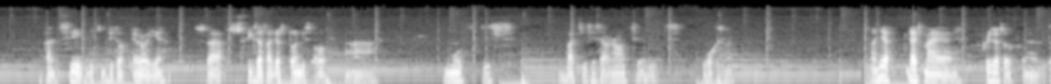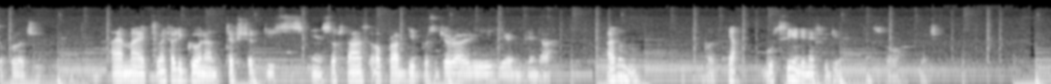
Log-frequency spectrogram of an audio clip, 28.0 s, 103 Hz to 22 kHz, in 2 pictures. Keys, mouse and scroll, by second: 0.0-0.5 scroll up 1, 0.6 click, 1.1 shift+middle drag, 1.5-1.8 scroll up 4, 2.4 shift+middle click, 3.0 Tab, 4.5 click, 5.4 click, 6.3 g, 7.5 click, 8.8 click, 9.0 g, 9.8 click, 10.5 click, 10.8 g, 11.9 click, 12.1-12.8 scroll down 4, 12.4 Tab, 13.0 alt+a, 13.2-14.9 middle drag, 15.3-16.0 shift+middle drag, 16.3-16.7 middle drag, 17.3-18.4 scroll up 5, 18.5-19.0 scroll down 2, 19.0-19.6 middle drag, 20.3-20.6 shift+middle drag, 21.0-22.3 middle drag.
